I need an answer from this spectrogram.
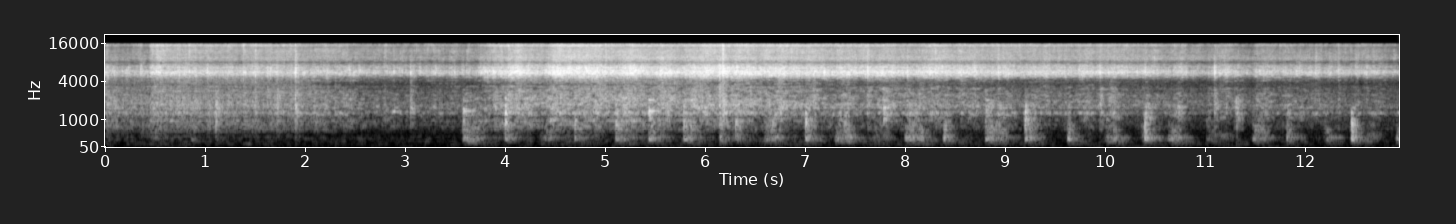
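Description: Chopped ginger and garlic frying in hot tempering oil in a metal kadai, with a steady sizzle throughout. From about three and a half seconds in, a wooden spatula stirs and scrapes the pan in quick repeated strokes.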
